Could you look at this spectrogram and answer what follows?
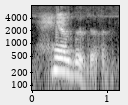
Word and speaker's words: hamburger: Like here, hamburger, hamburger. I hear a louder sound, a little accent, a little punch on the word ham.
